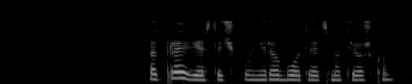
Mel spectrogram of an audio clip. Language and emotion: Russian, neutral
